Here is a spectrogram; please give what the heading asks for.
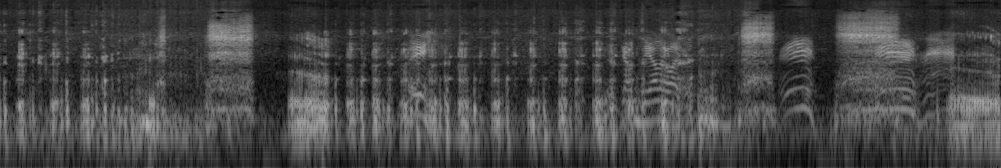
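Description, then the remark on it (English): Rough, guttural roaring grunts from wild impalas during mating, repeated in loud bursts with throaty rasping calls, while a person speaks briefly over them. “Maybe some of you are lucky, but a lot of you are stuck in traffic and, you know, maybe you do need to hear the noises of wild Impalas mating.”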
